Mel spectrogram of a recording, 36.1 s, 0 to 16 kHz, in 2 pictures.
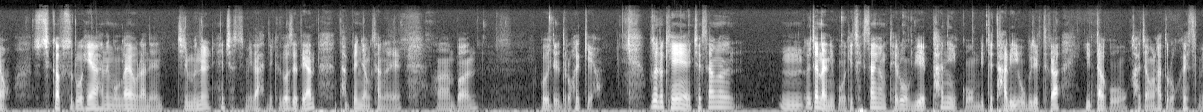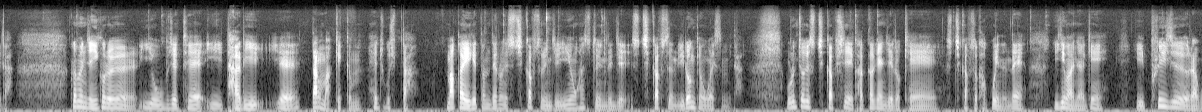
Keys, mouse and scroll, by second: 8.4-9.7 alt+drag, 10.1 click, 12.8-13.5 alt+drag, 14.5 alt+click, 18.6 alt+click, 20.2 alt+click, 25.3 click, 26.4-27.0 alt+drag, 29.4 alt+click, 30.7 alt+click, 31.0 alt+drag, 32.3 alt+drag, 33.4 alt+click, 35.4 alt+click.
